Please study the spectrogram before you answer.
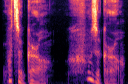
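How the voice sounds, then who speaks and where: A man's voice: deep voice, wildly swooping pitch, slow, slightly rough, no echo, clean studio sound, full character voice. A man playing a flustered, indignant young new father in a comic stage farce, blustering and exclaiming. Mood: groggy, puzzled.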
